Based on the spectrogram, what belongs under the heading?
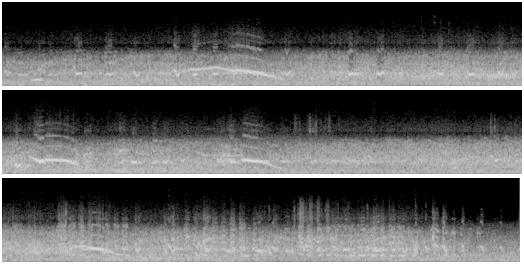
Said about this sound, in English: The fish world has always been considered a silent habitat. But now, thanks to remarkable advances in marine technology, we can use instruments such as our sonar hydrophones to actually hear the fish talk.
